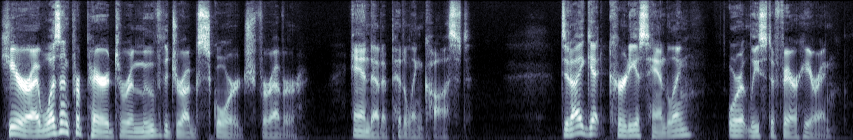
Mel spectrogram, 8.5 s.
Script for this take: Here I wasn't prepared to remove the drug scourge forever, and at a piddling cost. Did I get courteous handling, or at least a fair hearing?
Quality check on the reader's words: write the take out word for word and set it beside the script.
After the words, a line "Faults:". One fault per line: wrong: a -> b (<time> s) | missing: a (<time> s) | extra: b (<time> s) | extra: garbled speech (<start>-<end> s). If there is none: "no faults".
Here I wasn't prepared to remove the drug scourge forever, and at a piddling cost. Did I get courteous handling, or at least a fair hearing?
Faults:
no faults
